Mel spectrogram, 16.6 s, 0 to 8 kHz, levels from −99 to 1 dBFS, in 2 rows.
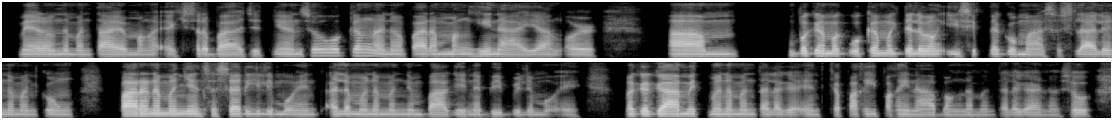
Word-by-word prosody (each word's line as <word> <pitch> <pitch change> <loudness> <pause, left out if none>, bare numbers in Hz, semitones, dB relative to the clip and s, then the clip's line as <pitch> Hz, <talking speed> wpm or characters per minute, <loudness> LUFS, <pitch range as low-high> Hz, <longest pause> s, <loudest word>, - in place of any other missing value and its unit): meron 110 -1 +2
naman 105 -1 -3
tayong 105 -1 +1
mga 105 0 -4
extra 100 +1 -3
budget 100 -2 -1
ngayon 120 -1 -2
so, 155 +4 0
'wag 160 -2 0
kang 155 -1 +1
ano, 110 -1 0
parang 110 +1 +2
manghinayang 110 -3 -1
or, 100 -1 -2 0.6
um, 110 0 +4 0.4
kumbaga 135 +2 +3
mag 135 - +4
huwag 130 - +2
kang 135 +1 +3
mag 135 - +2
dalawang 130 -1 +5
isip 115 -1 -4
na 120 - 0
gumasos 110 -2 -3
lalo 110 -1 +2
naman 105 -1 -4
kung 105 -1 -4 0.3
para 130 +1 +8
naman 130 0 +3
'yan 125 - +2
sa 120 0 -5
sarili 115 -2 0
mo 110 0 -2
and 105 0 -5
alam 120 0 +1
mo 115 - -1
naman 110 -1 -3
yung 110 -1 -4
bagay 105 0 0
na 105 - -3
bibilhin 105 0 -6
mo, 100 - -10
eh, - - -11 0.3
magagamit 125 -1 +6
mo 120 0 0
naman 110 -1 -1
talaga 105 -1 -3
and 100 0 -5
kapaki-pakinabang 105 -4 -4
naman 95 -1 -9
talaga 100 -1 -5
ano. 95 - -12
So, 110 -1 -2
110 Hz, 190 wpm, -25 LUFS, 105-120 Hz, 0.6 s, para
